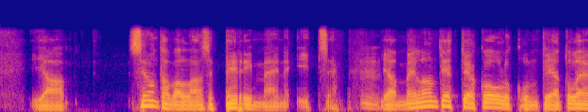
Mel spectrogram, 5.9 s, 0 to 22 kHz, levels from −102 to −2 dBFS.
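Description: Opus voice compression affects the whole speech clip. Nothing reaches above 8.6 kHz, which fits wideband SILK coding. The excitation is coded coarsely, which points to a rate near 10 kbps. The damage is heavy. Speech sounds muffled, hoarse and slightly robotic.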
